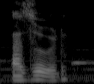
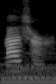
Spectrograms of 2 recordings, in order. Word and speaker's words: Azure: and in my head azud azur azur Azure Azure a okay so I was pronouncing it the Spanish way azud azer okay uh we are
